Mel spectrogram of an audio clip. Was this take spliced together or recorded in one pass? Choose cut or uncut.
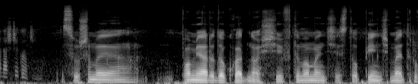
uncut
